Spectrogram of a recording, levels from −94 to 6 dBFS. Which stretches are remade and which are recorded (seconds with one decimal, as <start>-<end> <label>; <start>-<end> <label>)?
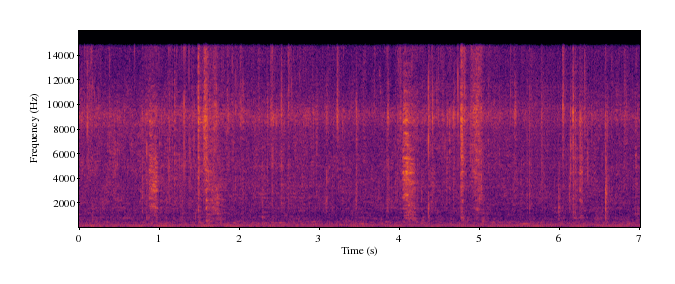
0.0-5.6 recorded; 5.6-6.3 remade; 6.3-7.0 recorded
